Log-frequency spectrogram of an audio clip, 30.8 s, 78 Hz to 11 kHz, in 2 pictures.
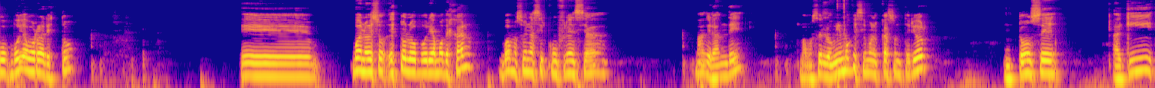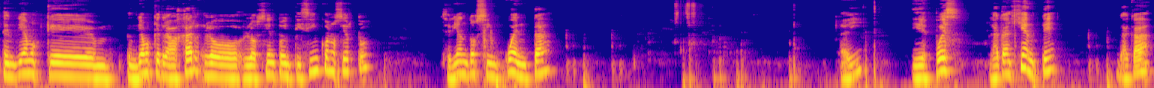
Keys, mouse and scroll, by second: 1.1 click, 1.7 BackSpace, 7.4 click, 9.0 click, 10.2 click, 11.1-11.6 scroll, 13.9 d, 22.9 click, 23.5 click, 24.2-25.6 typing, 25.8 Return, 26.9 ⟲, 28.8 click, 29.8 click.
